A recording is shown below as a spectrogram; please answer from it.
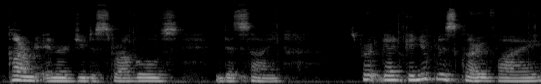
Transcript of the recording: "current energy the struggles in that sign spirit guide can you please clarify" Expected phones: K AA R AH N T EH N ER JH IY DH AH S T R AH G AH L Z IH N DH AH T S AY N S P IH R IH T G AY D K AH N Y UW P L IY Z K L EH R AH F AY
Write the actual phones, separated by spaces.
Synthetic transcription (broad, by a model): K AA R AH N T EH N ER JH IY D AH S T R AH G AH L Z IH N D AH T S AY N S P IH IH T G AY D K AH N Y UW P L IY S K L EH R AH F AY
